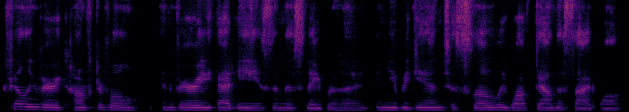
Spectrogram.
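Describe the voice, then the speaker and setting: Low-voiced woman guiding a meditation. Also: level tone, darkish tone, dry recording. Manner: soothing, unhurried instruction with long pauses. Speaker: meditation guide. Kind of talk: slow guided meditation narration.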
